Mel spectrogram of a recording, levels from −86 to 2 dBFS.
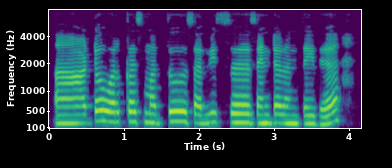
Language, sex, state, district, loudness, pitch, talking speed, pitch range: Kannada, female, Karnataka, Dharwad, -14 LUFS, 215 Hz, 115 wpm, 205-235 Hz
